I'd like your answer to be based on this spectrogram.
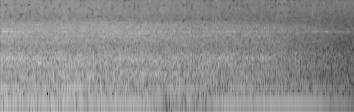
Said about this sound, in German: Der vorbeifahrende Zug kommt genau im richtigen Moment.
